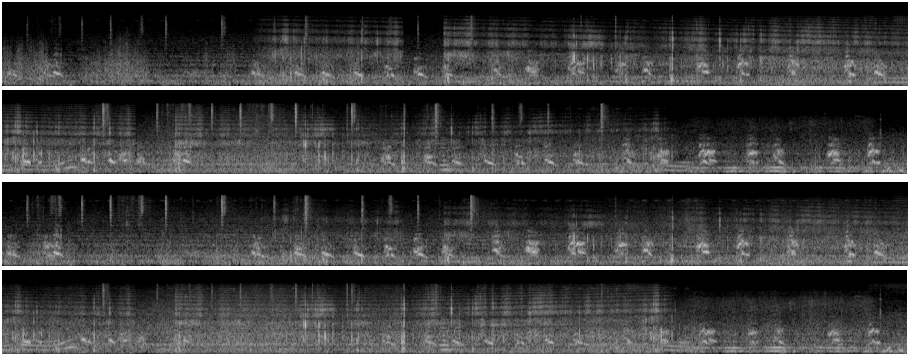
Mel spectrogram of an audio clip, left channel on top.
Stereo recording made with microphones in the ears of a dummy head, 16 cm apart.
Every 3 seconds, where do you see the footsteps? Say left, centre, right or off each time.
left, left, left, centre, right, right.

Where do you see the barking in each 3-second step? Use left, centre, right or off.
right, right, centre, left, left, left.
